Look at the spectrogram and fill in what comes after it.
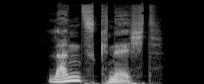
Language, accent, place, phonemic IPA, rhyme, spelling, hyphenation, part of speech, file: German, Germany, Berlin, /ˈlantsˌknɛçt/, -ɛçt, Landsknecht, Lands‧knecht, noun, De-Landsknecht.ogg
- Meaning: 1. lansquenet (German mercenary of the 15th or 16th century) 2. lansquenet (gambling card game)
